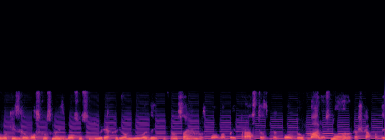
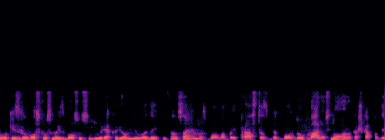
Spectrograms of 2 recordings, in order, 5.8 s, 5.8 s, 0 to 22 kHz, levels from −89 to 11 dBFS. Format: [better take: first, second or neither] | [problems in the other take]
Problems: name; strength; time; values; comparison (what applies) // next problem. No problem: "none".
second | background sound (Wind instrument, woodwind instrument); 12 dB below the speech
